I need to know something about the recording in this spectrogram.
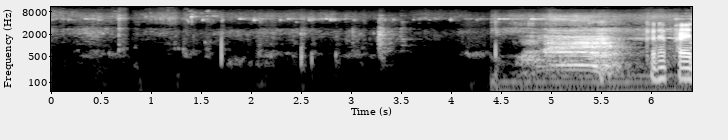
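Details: Young bovine calling for its mother after separation in a pen: after several seconds of quiet rustling and faint knocks, a sudden loud, harmonic bawl swells and holds for about two seconds before cutting off.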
